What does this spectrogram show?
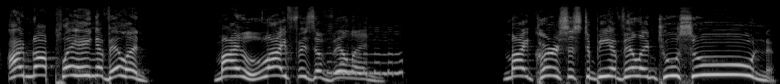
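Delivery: dramatic villain rant. Acted. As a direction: wail it like a stage villain.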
